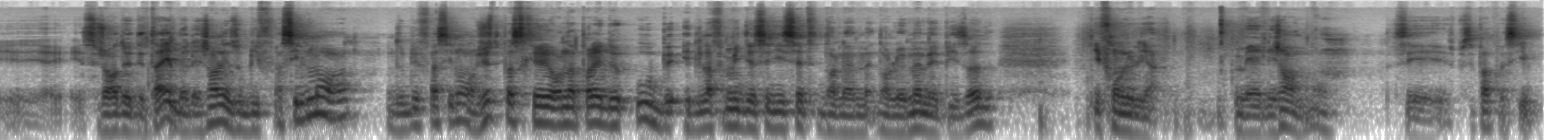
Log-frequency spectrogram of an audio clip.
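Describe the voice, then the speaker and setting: At a fairly quick pace, a man with a fairly low pitch talks with lively intonation and big swings in loudness, leaving long, frequent pauses. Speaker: anime reviewer. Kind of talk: casual vlog commentary. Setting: at home at night. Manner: soft-spoken; hesitant, many fillers.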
